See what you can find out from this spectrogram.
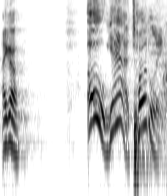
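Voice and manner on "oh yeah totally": breezy confirmation. Retold or imitated. Blithely confirms the haunting.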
